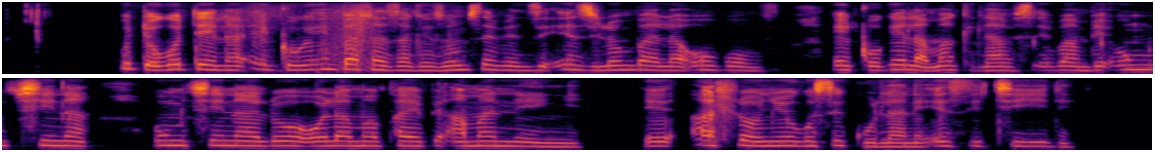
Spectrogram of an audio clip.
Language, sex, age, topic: North Ndebele, female, 18-24, health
